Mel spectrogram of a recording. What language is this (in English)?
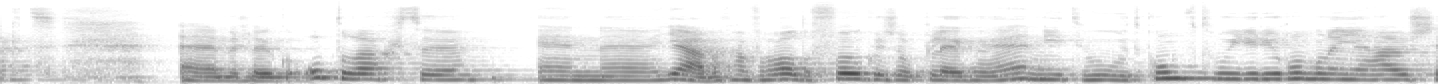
Dutch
